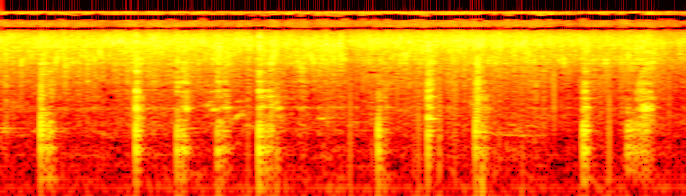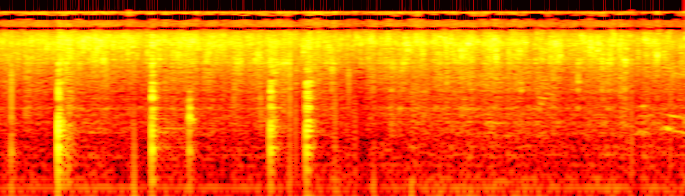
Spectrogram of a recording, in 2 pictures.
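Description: Chopped garlic and red onion sizzling in hot oil as they are sautéed toward golden brown, with a metal spatula scraping and clacking against the pan about once or twice a second. The stirring thins out about three-quarters of the way through while the steady sizzle goes on.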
